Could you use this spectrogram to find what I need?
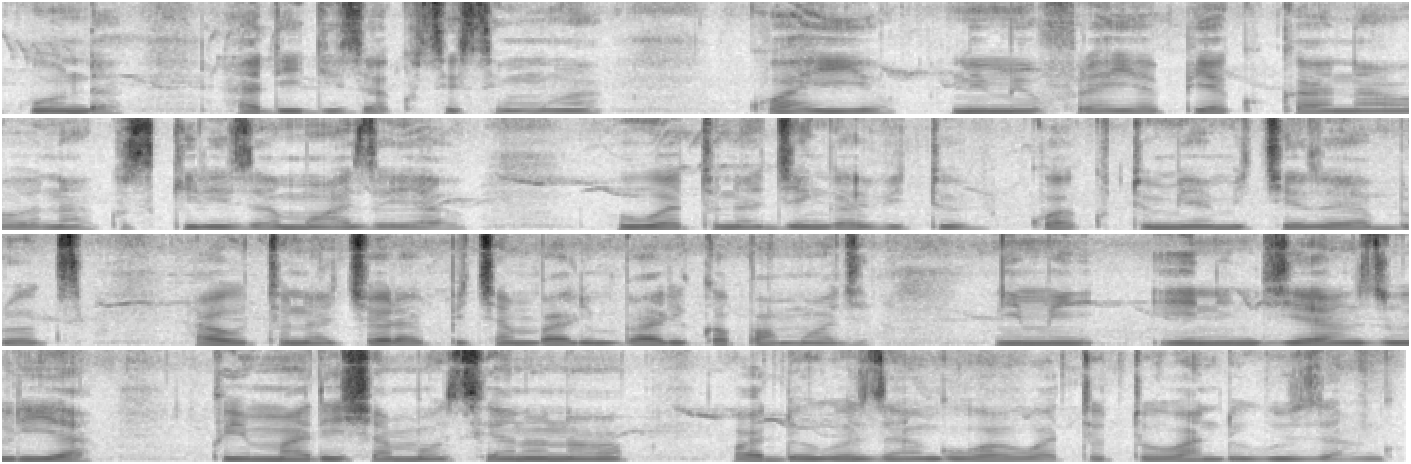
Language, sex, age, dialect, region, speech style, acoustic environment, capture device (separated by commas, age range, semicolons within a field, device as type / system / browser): Swahili, male, 18-24, Kenya - Nairobi Sheng-influenced, Kenya, focused, nature; silence, mobile / Linux / Chrome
